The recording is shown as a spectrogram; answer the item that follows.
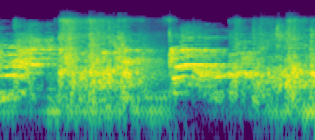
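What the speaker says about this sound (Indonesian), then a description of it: "Tepuk semangat." Children in a class shout a tepuk semangat clapping chant, voices calling out together over quick bursts of claps in two loud phrases.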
